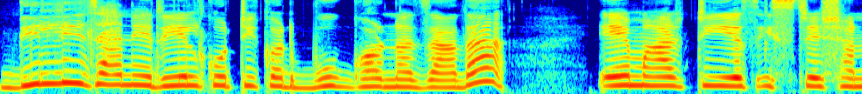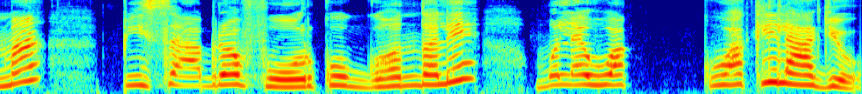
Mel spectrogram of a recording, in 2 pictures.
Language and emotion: Nepali, disgusted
